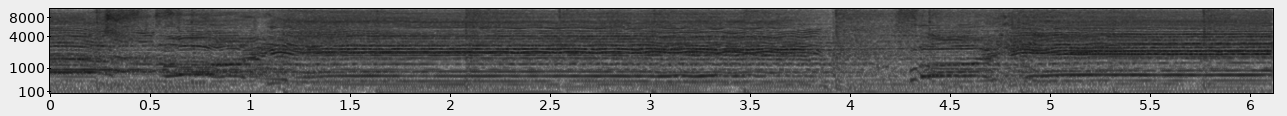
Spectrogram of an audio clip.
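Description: Live worship music: a male lead vocalist sings long held notes with vibrato into a handheld microphone, over band accompaniment and backing vocals. The first long note breaks off just before four seconds in, and a new one is held from just after.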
